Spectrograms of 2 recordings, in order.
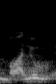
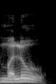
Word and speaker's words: Maloo: ones or you know it's actually pronounced malu and that rhymes with a lot of other words like all of that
